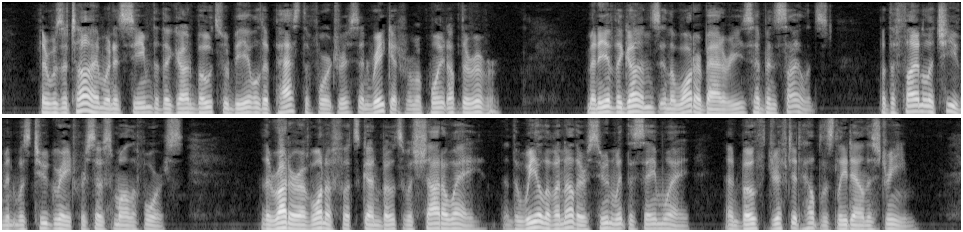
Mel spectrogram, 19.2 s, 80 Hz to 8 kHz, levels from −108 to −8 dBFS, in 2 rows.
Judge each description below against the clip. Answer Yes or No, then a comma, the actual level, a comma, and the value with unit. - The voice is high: No, low, 120 Hz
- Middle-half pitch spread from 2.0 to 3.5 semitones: Yes, average, 2.8 semitones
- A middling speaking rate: No, fast, 235 wpm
